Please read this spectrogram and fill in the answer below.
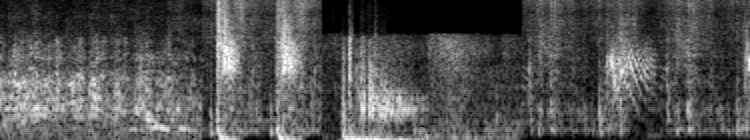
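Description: Three loud thumps in quick succession about two to three seconds in, amid a noisy scuffle.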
